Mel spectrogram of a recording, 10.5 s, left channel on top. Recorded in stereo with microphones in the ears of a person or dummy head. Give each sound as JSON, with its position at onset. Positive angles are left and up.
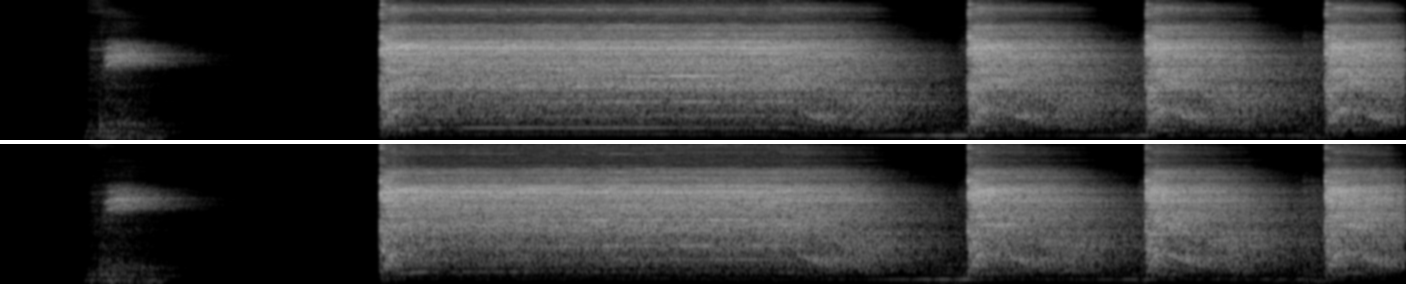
{"t": 0.6, "sound": "whispering", "side_deg": 70, "distance_m": 0.9}
{"t": 2.9, "sound": "a drill", "side_deg": -5, "distance_m": 1.6}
